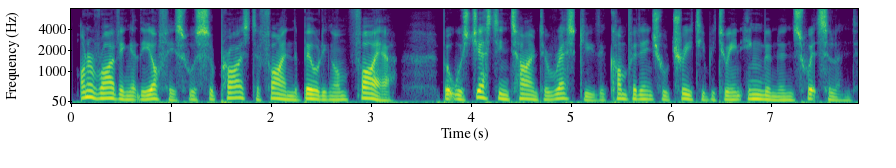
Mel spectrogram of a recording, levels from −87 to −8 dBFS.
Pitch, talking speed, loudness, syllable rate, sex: 130 Hz, 205 wpm, -17 LUFS, 5.9 syllables/s, male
